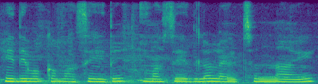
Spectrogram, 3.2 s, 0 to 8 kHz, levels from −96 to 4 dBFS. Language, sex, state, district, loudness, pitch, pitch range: Telugu, female, Andhra Pradesh, Annamaya, -15 LUFS, 255 Hz, 245-265 Hz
